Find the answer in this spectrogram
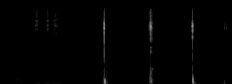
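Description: Three short, sharp taps or clicks close to the phone's microphone, about half a second apart in the second half, after a little faint rustling: handling noise on the recording phone.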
